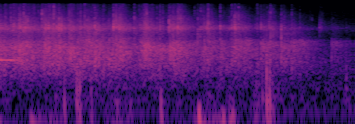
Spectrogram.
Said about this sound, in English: Let's clap it up for Jordan real quick. Thanks, Jordy, for our team.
